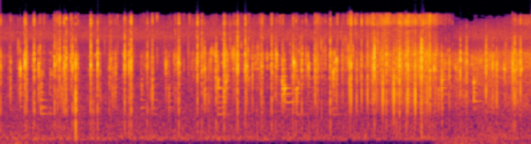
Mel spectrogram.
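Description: Sunflower oil heating in a frying pan over a wood campfire, crackling as a dense, irregular run of sharp little pops: the oil is hot enough to start frying.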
